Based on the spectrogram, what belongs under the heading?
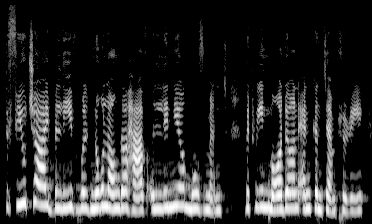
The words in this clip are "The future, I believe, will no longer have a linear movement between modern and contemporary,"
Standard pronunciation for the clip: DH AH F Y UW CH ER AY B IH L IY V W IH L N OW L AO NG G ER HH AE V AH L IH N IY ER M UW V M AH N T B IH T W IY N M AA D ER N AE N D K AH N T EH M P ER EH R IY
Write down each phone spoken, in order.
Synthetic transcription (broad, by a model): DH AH F Y UW CH ER AY B IH L IY V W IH L N OW L AO NG G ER HH AE V AH L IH N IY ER M UW V M AH N T B IH T W IY N M AA D ER N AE N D K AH N T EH M P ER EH R IY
